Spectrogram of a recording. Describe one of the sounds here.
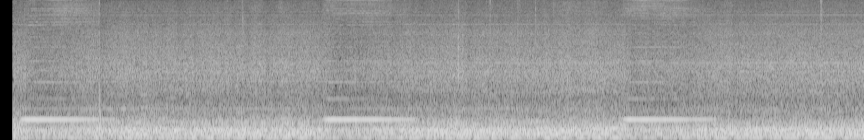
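A jet airliner's engines rumble steadily, heard from inside the cabin.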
